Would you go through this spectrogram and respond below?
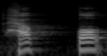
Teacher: لاحظوا بأن القلقلة للقاف الثانية وليست للقاف الأولى المدغمة. حق هذه قاف مدغمة، ق هذه هي القاف الثانية المقلقلة.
